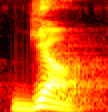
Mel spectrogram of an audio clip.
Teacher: बना है ज हल और ञ से मिलकर के ज्ञ बनाया उसका उच्चारण होता है ग और य का उच्चारण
